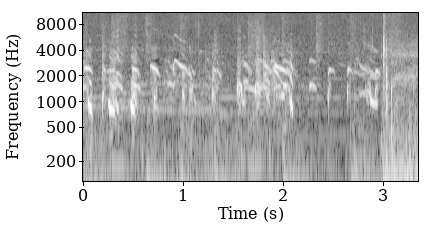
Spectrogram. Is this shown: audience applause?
no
